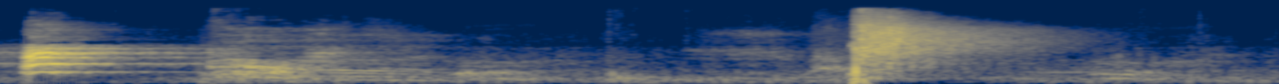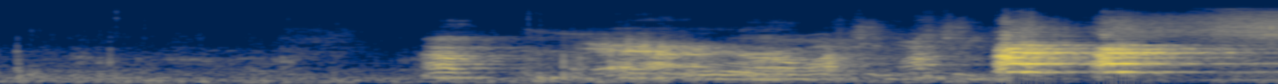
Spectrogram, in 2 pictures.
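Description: A man shouts commands at a dog.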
